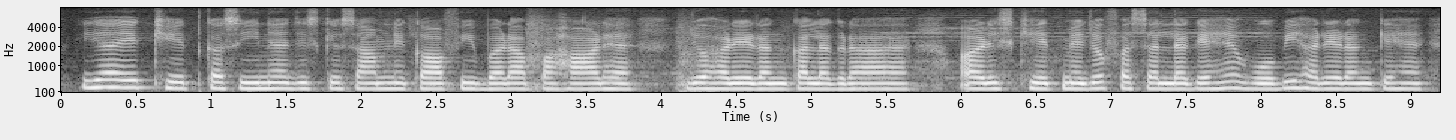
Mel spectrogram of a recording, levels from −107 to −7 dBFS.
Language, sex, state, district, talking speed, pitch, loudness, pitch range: Hindi, female, Bihar, Araria, 180 wpm, 195 Hz, -15 LUFS, 195-210 Hz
